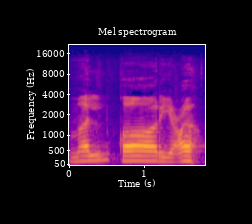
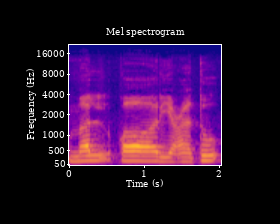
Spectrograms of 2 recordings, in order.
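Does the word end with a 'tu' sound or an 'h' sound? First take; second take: h sound; tu sound. First: The word ends with a soft 'h' sound. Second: The word ends with a 'tu' sound. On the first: The reader stops at this word. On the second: The reading continues without stopping.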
